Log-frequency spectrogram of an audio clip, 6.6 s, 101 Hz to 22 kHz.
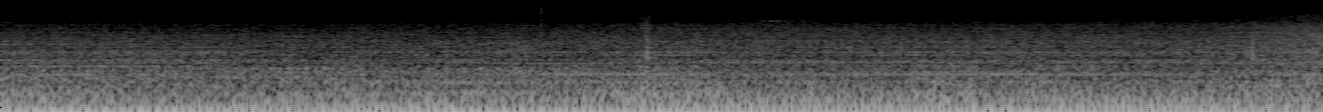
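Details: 2005 Toyota Tundra 5.7L i-Force V8, first cold start of the new year at 0 degrees: low, even rumble with smooth steady pulse, no tapping or misses. Normal cold idle.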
